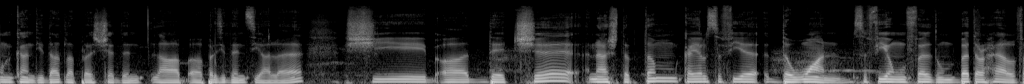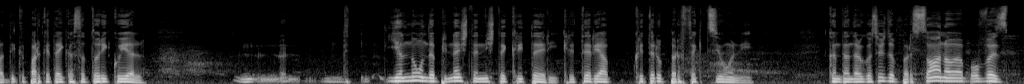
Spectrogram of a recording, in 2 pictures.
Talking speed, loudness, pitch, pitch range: 145 wpm, -21 LUFS, 115 Hz, 105-130 Hz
